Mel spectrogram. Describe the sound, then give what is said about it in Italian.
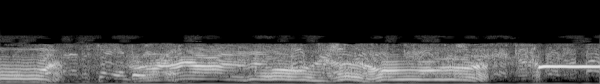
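A man imitates a cow with several drawn-out, wavering moos over a narrow-sounding radio link while operators tune in. The moos are loud, and each one bends up and down in pitch. “c'è stato uno che ha fatto la mucca”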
